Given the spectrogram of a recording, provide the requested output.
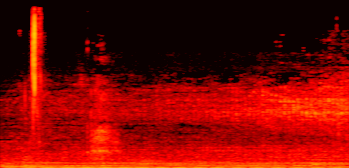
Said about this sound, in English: Oh, as you listen to the sound of the lawnmower outside in my lawn, we pray that you have a far more ecological afternoon than I'm currently having, and that you lead your ways into new grief and kinship with the world.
